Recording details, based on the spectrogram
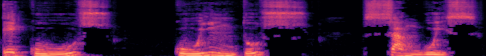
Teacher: un sonido que desarrolla lo que se conoce como un apéndice labiovelar, y es lo que transcribimos como una W, y corresponde a ese sonido U.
